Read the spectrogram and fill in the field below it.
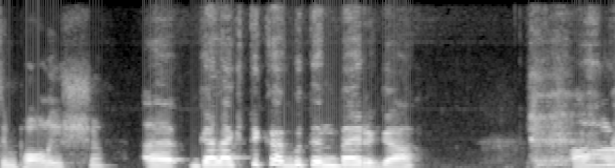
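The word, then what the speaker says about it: Galaktyka Gutenberga: But it's how do you pronounce in Polish? Galactica Gutenberga.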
